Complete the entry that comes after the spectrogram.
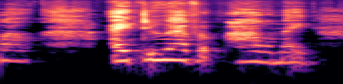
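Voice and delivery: barely audible, high and very soft. Imitating the young woman who got the lead, in a barely audible voice. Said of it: "she speaks like this and you could barely hear her".

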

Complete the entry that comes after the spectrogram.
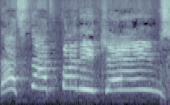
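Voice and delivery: put-on very high, slow, drawn-out shout. Retelling how a guest star shouts into the dark: imitating someone shouting. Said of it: "she just shouts out into the dark".

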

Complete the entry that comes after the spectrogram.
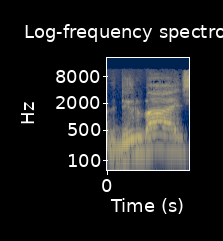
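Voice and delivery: relaxed, easygoing delivery in a very high voice. Describing how an actor's voices differ by role: Jeff Bridges as the Dude, laid back. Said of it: "So he's a little bit more casual, laid back".

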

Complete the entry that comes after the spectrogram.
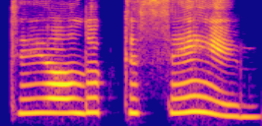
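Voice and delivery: put-on weird, loud, babyish voice, very high pitched. Recapping a scene, the speaker quotes a character in his little weird baby voice. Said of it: "in his little weird baby voice".

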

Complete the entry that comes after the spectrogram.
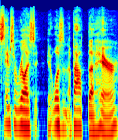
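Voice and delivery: normal talking voice

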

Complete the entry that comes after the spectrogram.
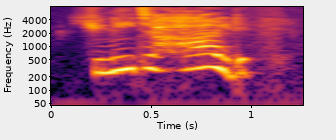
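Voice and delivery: high, hissed, urgent tone. Reading a story aloud, one character speaks to another, hissing. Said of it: "Ivory Whisper hissed".

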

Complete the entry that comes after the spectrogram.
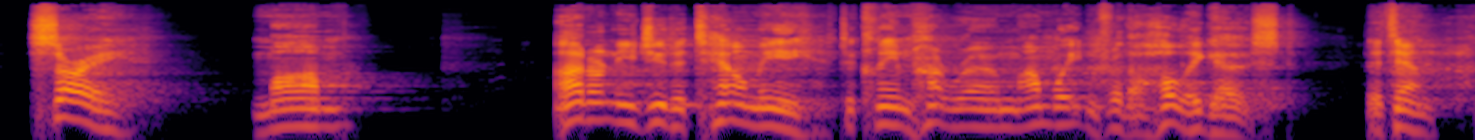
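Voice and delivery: put-on kid's voice. Imitating a child who refuses to clean their room: imitating a child. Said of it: "can you imagine our kids when they're growing up?".

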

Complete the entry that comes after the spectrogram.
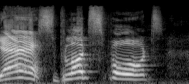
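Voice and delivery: shrill, ear-splitting, creature-like scream. Imagining humans made to fight, voicing Charizard screaming. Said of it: "a Charizard there screaming".

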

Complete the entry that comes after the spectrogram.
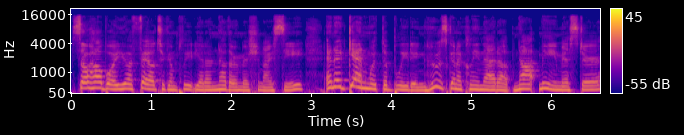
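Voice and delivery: put-on big booming voice. Discussing a game, the speaker performs a character's first line in a booming Tom Manning voice. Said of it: "he's like got this great booming voice".

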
